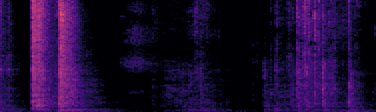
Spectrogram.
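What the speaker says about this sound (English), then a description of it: "Got drawers to slide in and out." Drawers on a health department medical exam table slide in and out in two loud bursts with rumbling runs between them, heard up close.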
